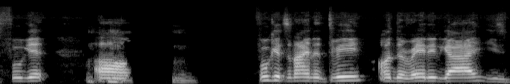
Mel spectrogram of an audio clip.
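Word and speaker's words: Fugitt: The way it's spelled is like it sounds like F it, but yeah, it's Fugit.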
